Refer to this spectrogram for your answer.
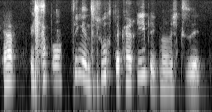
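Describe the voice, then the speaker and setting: A man's voice: high-pitched, very animated, fast talker, highs cut off. Man, quiz player, casual chat, blunt, self-mocking, faint noise.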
